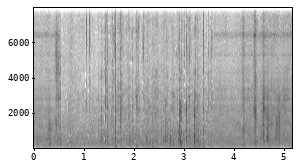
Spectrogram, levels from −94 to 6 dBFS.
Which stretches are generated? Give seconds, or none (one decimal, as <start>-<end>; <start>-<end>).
0.0-0.5; 3.6-5.2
